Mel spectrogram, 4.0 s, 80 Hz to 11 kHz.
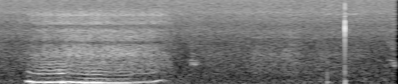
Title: Guinny snoring 3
